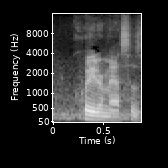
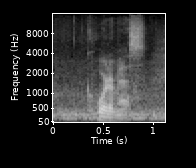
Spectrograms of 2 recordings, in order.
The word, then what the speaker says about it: Quatermass: And how many videos have you seen where people actually mispronounce Quatermass's name as a Quartermass?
